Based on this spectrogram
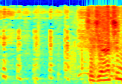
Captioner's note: laughter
